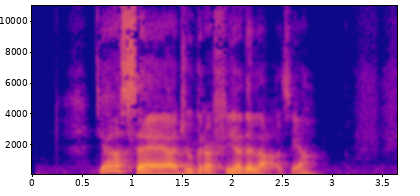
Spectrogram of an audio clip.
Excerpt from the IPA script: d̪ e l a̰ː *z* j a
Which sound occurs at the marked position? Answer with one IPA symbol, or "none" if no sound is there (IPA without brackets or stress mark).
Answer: z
